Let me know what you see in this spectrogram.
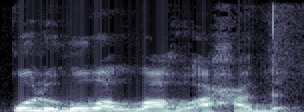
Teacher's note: Və ya başqa bir misal, Qul huvallahu əhədun olduğu halda biz burada vəqf etdiyimiz zaman, dayandığımız zaman həmin tənvin damma sukunla əvəz olunur və deyirik Qul huvallahu əhəd.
